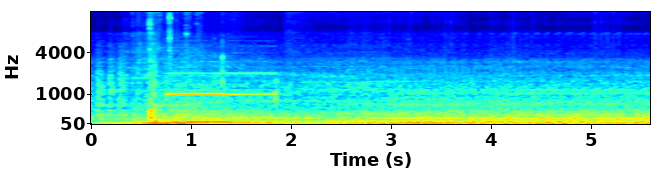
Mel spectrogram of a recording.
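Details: Truck at an odometer reading of 350,677 after fuel filter replacement and three key-on fuel pump primes: brief crank with two-tone chime, engine catches and runs steady without stumble; normal start, no leaks.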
